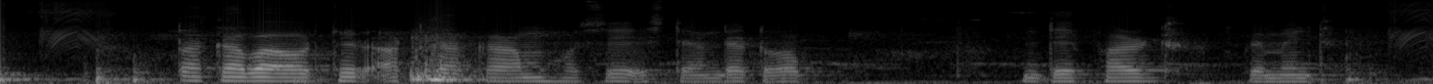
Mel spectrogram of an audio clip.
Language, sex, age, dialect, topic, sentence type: Bengali, male, 18-24, Rajbangshi, banking, statement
